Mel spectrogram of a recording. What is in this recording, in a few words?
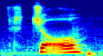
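"rchoo", you warm, San Lucas Quiaviní Zapotec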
